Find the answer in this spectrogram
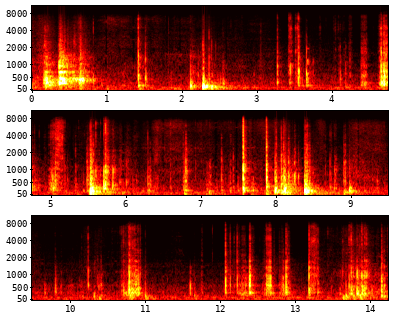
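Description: Hard-shell card briefcase with a metal frame being slid out of its cardboard box and handled, giving a run of irregular knocks, clicks and scrapes.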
